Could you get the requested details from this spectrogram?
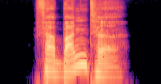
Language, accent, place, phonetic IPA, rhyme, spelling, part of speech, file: German, Germany, Berlin, [fɛɐ̯ˈbantə], -antə, verbannte, adjective / verb, De-verbannte.ogg
- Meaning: inflection of verbannen: 1. first/third-person singular preterite 2. first/third-person singular subjunctive II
